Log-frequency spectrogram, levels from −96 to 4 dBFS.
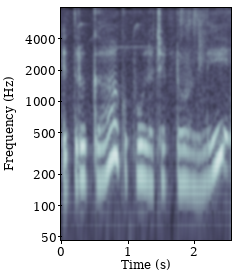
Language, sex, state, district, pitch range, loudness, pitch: Telugu, female, Telangana, Hyderabad, 175-230 Hz, -19 LUFS, 185 Hz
